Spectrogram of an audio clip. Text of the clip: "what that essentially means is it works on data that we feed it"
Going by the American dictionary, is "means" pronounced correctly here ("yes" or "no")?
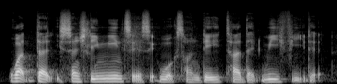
no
